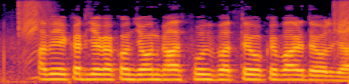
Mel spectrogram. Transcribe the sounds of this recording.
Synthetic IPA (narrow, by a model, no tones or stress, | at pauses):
əbeːkəɾd͡ʒəɡakõnd͡ʒɔːnɡʱaːspʰuːbbəɾt̪eoːkebaːɽd̪eːʋəld͡ʒaː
